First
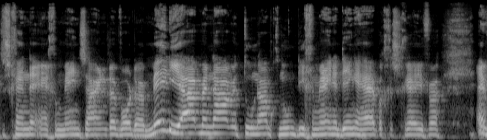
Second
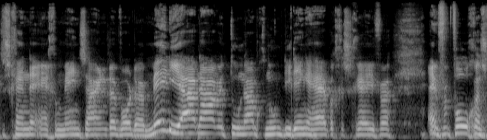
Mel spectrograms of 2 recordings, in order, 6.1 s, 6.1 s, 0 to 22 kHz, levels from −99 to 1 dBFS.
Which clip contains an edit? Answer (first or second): second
